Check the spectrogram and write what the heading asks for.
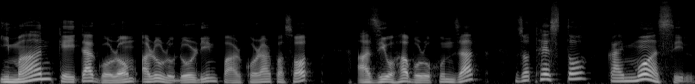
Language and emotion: Assamese, happy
